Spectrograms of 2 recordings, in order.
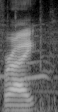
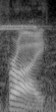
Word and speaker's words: Frey: But Maddie Frey on the uh sorry, Maddie Fry. She's uh she's she's given us some tips on how to pronounce her name. She said it's Fry, so we'll we'll go with Fry.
